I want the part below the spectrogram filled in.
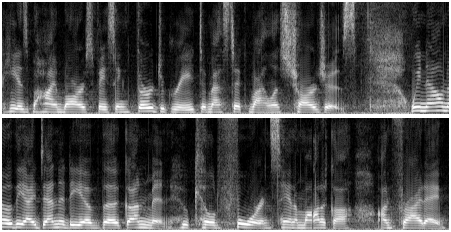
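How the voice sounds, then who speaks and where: A woman anchoring a television newscast, reading scripted stories in a presenter's delivery. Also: medium pitch. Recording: clearly noisy TV news aircheck.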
